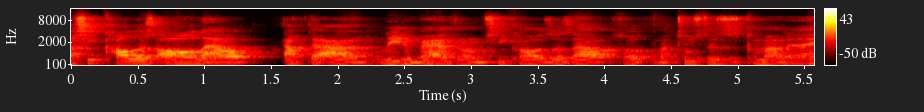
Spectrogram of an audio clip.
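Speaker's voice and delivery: ordinary talk, nothing marked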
